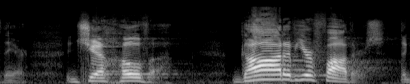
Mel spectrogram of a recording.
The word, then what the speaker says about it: Jehovah: It's traditionally pronounced Jehovah, occasionally now Yahweh.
